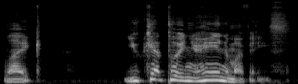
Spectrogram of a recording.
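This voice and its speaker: Gravelly, emphatic man talking candidly. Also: fairly high pitch, expressive, darkish tone, no echo. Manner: raw, emphatic, swears freely; slows and stretches words for emphasis. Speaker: podcast host. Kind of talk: candid personal monologue.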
